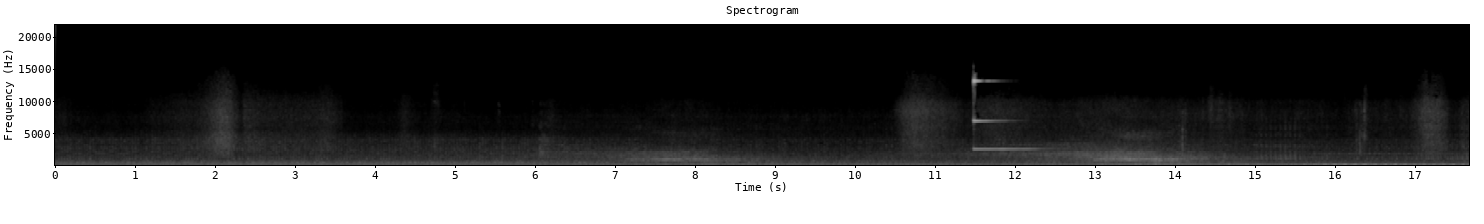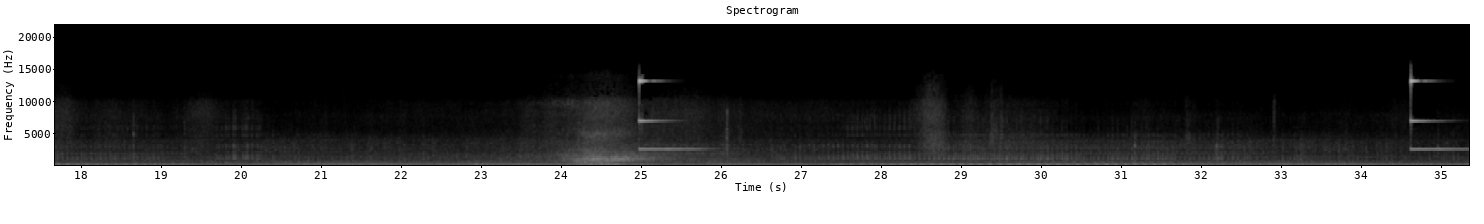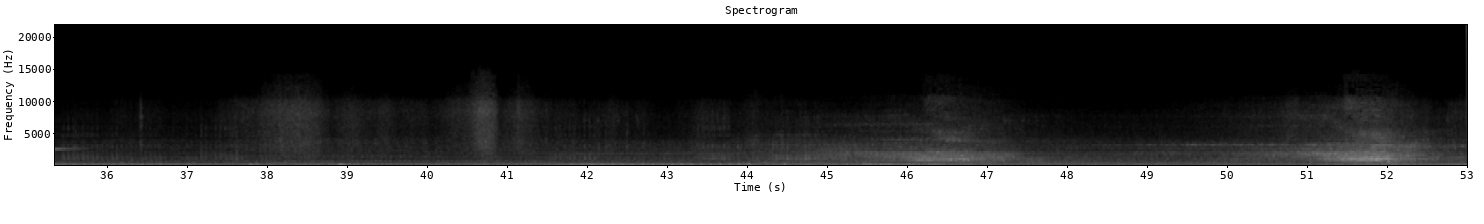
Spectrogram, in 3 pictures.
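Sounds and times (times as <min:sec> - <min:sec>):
car engine low rumble: 0:00.0 - 0:53.0.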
